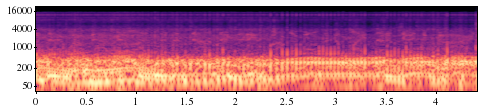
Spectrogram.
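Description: KTM dirt bike engines idling, a steady low engine sound.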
